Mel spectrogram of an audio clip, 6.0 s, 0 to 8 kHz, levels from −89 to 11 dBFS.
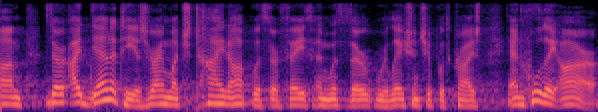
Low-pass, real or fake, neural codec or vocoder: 7.2 kHz; fake; autoencoder, 48 kHz, 32 numbers a frame, DAC-VAE, trained on Japanese speech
